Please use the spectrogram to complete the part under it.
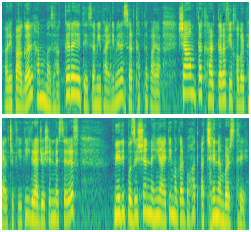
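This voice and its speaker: A woman reading a romantic novel aloud in the first person, with expressive storytelling. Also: on the low side, moderate pace. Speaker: audiobook narrator.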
